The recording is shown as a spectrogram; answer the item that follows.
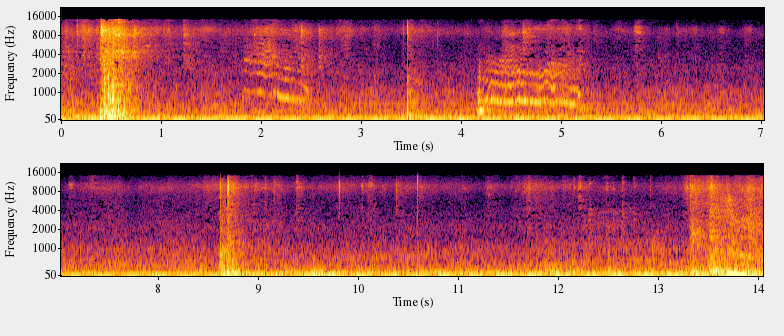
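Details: Two high, thin meows from one-month-old kittens, a litter of three from village and Persian cats: a brief falling cry around two seconds, then a longer wavering, descending mew, with sharp knocks and rustling between them.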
